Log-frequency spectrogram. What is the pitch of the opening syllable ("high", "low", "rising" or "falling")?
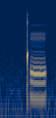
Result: high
